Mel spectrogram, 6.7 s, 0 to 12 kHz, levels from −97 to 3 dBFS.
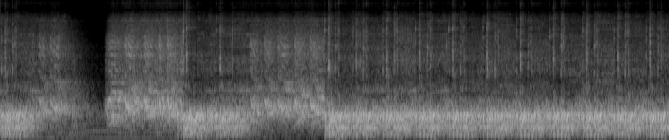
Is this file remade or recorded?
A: recorded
